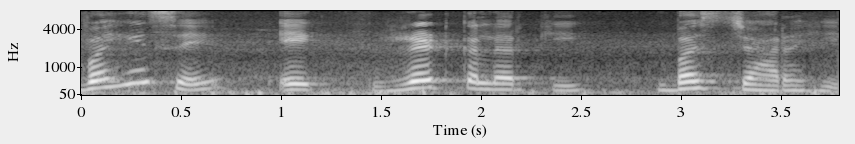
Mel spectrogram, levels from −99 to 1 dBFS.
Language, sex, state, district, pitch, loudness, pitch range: Hindi, female, Madhya Pradesh, Dhar, 205 Hz, -18 LUFS, 155-250 Hz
